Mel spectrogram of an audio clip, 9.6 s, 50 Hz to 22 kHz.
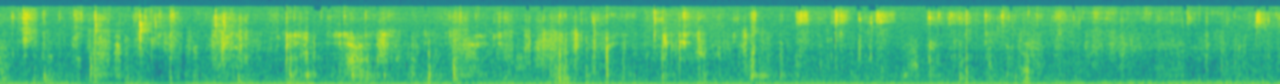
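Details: A 4-month-old male Shetland sheepdog puppy crunches and gnaws a raw beef bone in sharp, irregular bursts of cracking.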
